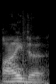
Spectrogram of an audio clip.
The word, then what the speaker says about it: Ada: Next up, we have Ada. It's pronounced Ida.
